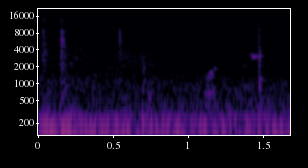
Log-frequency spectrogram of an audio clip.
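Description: A car drives along at a steady pace, its low engine and road rumble running throughout, with a faint brief tone and a couple of soft clicks on top and no other sounds.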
